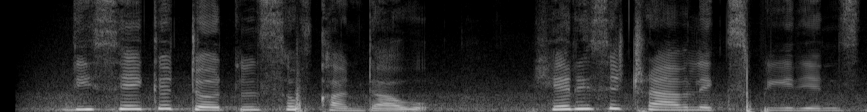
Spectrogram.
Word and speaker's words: Kadavu: The sacred turtles of Kandavo. Here is a travel experience that acquaints us with a strange ritual on Fijian island. Read on. On the island of Kadavu, pronounced Kandavo, one of the larger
